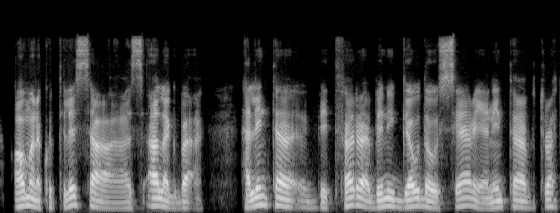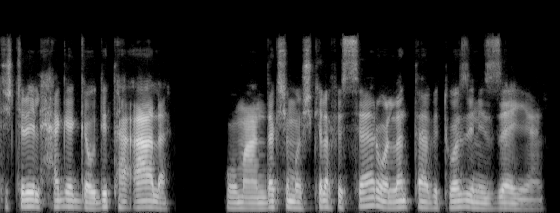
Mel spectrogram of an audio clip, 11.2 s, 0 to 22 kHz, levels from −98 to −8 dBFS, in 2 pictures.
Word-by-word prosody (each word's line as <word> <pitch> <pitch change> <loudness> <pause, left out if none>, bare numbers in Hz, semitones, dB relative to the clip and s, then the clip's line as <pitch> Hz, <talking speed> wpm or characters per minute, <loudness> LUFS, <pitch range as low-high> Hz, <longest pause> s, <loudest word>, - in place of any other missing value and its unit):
آه 135 +2 +6
ما 145 - +5
أنا - - +3
كنت - - -9
لسه 155 +1 +2 0.3
هاسألك 140 +3 +3
بقى: 100 - -2 0.4
هل - - +3
أنت 150 -5 +3
بتفرّق 130 +7 +1
بين 125 +3 +1
الجودة 130 0 +2
والسعر، 130 +8 0
يعني 105 -2 0
أنت 120 +2 -3
بتروح 120 +2 0
تشتري 125 +1 -1
الحاجة 125 +1 -2
جودتها 115 0 -3
أعلى 115 -4 +5 0.6
وما 100 0 -3
عندكش 100 +5 -1
مشكلة 105 +2 -3
في - - -20
السعر، 140 +2 -3
والّا 110 -2 -1
أنت 120 0 -6
بتوازِن 110 +1 -4
إزاي 95 -1 -4
يعني؟ 85 -1 -12
115 Hz, 160 wpm, -27 LUFS, 105-130 Hz, 0.6 s, آه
